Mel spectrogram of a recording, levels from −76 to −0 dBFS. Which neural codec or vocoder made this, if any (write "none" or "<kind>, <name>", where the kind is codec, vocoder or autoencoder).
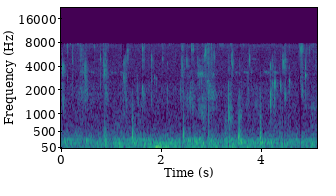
none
